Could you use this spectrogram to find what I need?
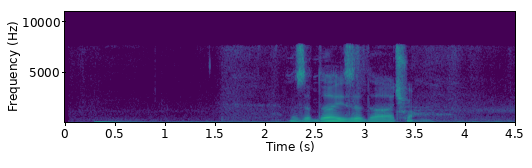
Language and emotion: Russian, sad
